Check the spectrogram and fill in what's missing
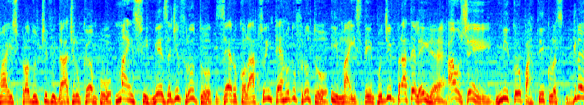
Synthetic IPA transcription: majspɾod̪ut͡ʃivid̪ad͡ʒɪnʊkɐ̃pʊ̰majsfiɾmezɐd͡ʒɪfɾut̪ʊzɛɾʊkolapsʊĩnt̪ɛɾnʊd̪ʊfɾut̪ʊɪmajst̪ẽmpʊd͡ʒɪpɾat̪elejɾɐ̰awʒẽmikɾopaɾt̪ikʊlɐzɡɾɐ̃

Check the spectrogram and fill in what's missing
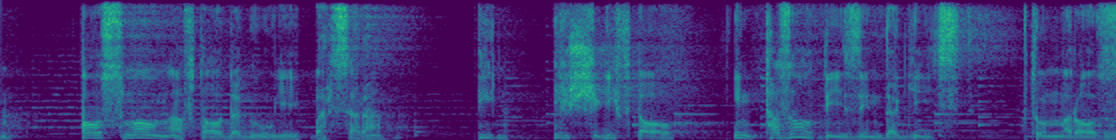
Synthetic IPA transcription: m | ɔːsmɔːna̰ft̪ʰɔːd̪aɡuːjibæɾsaɾam | iniʃiɡift̪ɔː | int̪ʰazɔːd̪izind̪æɡist̪ | t̪ʰumaɾɔːz

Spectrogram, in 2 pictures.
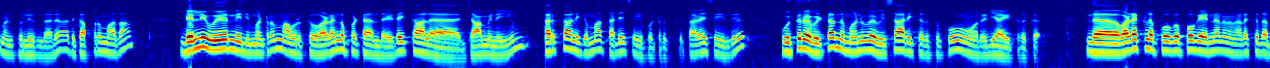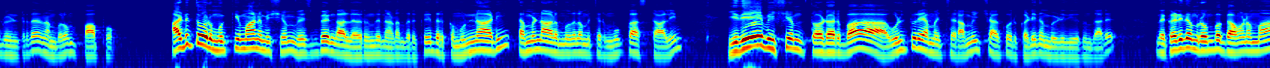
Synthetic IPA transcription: mɛɳɖsɔlːɪɾɯnd̪aːɾɯɐðɯkːɐpːɯɾɐmaːt̪ãː | ɖɛlːiʊjɐɾniːðimɐɳɖrɐmɐʋɐɾɯkːɯʋɐɻɐŋɡɐpːɐʈːɐːnd̪ɐɪɽɐɪkːaːlɐd͡ʒaːmɪnɐjɯmt̪ɐɾkaːlɪɣɐmaːt̪ɐɽɐɪsɛjːɐpːɐʈːɯɾɯkːɯ̥t̪ɐɽɐɪsɛjnd̪ɯ | ʊt̪ːɪɾɐʋɪʈːɯɐnd̪ɐmɐnɯʋɐʋɪsaːɾɪkːɐɾɐt̪ːɯkːʊ̃ɾɛɽɪaːjɪʈːɪɾɯkːɯ | ɪnd̪ɐʋɐɻɐkːɯlɐpoːɣɐpːoːɣɐɛnːɐnːɐnɐɽɐkːɯðɯɐp̬ːɐɽɪnnɾɐðɯnɐmbɐlɯmpaːɾpõ̰ːm | ɐɽɯt̪ːɐɔɾɯmʊkːɪjɐmaːnɐʋɪʂɐjɐmʋɛs̬beŋɡaːllɐɪɾɯnd̪ɯnɐɽɐnd̪ɪɾɯkːɯɪðɐɾkɯmʊnːaːɽit̪ɐmɪɻnaːɽɯmʊðɐlɐmɐɪt͡ʃːɐɾmuːkːaːsʈaːlɪn | ɪðeːʋɪʂɐjɐmt̪ɔɽɐɾbaːʊlt̪ɯɾɐjɐmɐɪt͡ʃːɐɾɐmiːʈʂaːkɯɔɾɯkɐɽɪðɐmʋɛɻɯðiɪɾɯnd̪aːɾɯ | ɪnd̪ɐkɐɽɪðɐmɾɔmbɐɡɐʋɐnɐmaː

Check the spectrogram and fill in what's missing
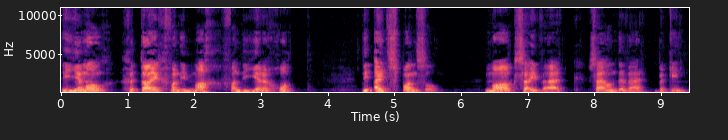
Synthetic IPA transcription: d̥iɦiəməlˠ | χətœɥχfɐndimɐχfɐndiɦiəɾəχɔt̚ | d̥iʔœɥtspɐnsə̰lˠ | mɑːksɛjværk | sɛjɦɐndəværk̚bəkɛn

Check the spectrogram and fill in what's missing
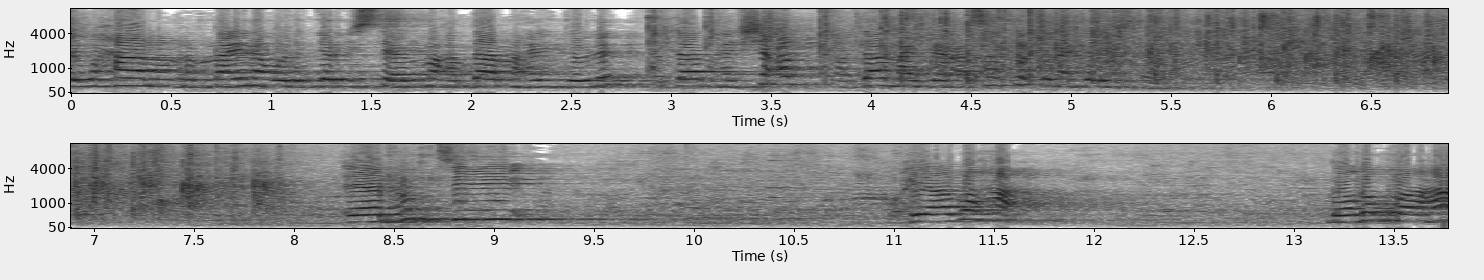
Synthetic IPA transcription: wɑħaːnɐnrɐbnaːɪnaːnwɑðɐɡɐɾɪst̪ʰaːɡmɐɦɐd̪aːnːɐɦɛjd̪ɔwlɐd̪̚hɐd̪aːnːɐɦɛjʃɑʕɑb̚hɐd̪aːnːɐhɛjɡɐnɑʕsɐt̪ʰɔʔɪnaːɡɐɾɪst̪ʰaːn | ʔɛːnrʊnt̪ʰiː | wɑħjaːβɐɦɐ | nɔːɣɐbaːɦɐ

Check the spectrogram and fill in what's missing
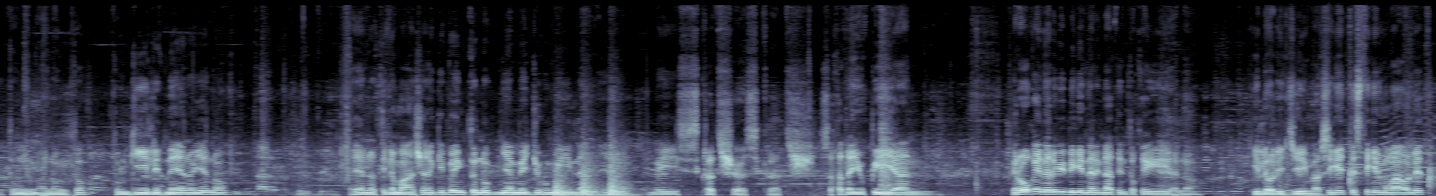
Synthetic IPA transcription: ʔɪt̪oŋɐno̞ŋt̪o̞ɪt̪oŋɡiːlɪd̪̚nɐjanojano̞ | ʔɐjanot̪ɪnɐmaːʔɐnʃanɐŋʔɪbajʊŋt̪ʊnoɡ̚ɲamɛːd͡ʒohʊmiːnɐʔjanomɐjsskɾat̪t͡ʃːɛskɾat̪t͡ʃsɐkɐnɐjʊpiːjɐn | pɛːɾoʔokɛjnɐɾɪnbiːbɪɡajnɐɾɪnːaːt̪ɪnt̪okɛɐno̞kɪlolid͡ʒɛjmɐɾsɪɡɛt̪ːɛst̪ɪŋɪnmoŋaʔʊlɛt̪̚

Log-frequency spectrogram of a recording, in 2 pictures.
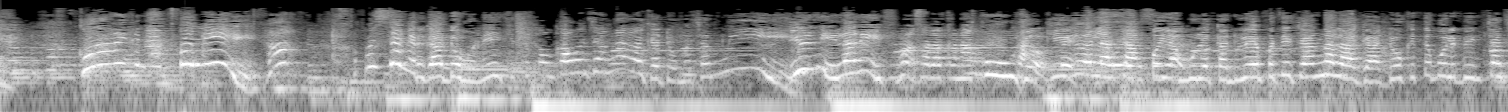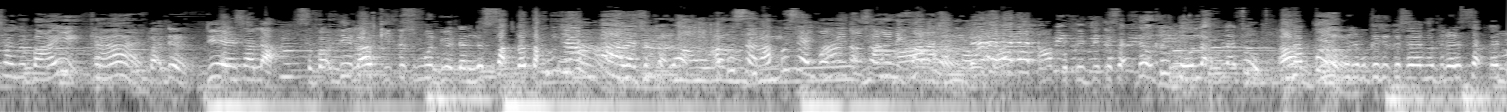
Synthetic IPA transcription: koɾaŋnikənapənihə̃h | pəsakadəɡadʊhnikit̪əkawankawand͡ʒaŋanlahɡadʊhmat͡ʃamnidiənilahnisəbaʔ̚salakanakukiɣəlahsapəjaŋmulukandulujaŋpət̪id͡ʒaŋanlahɡadʊhkit̪əbolɛhbiɲt͡ʃaŋt͡ʃaləbaɪʔkant̪aʔdədiəjaŋsalahsəbap̚diəlahkit̪asəmũaduet̚daləsat̪̚d̪at̪aʔapalad͡ʒakaʔaukapəalapəsaamiusaŋaniaaaialaadaaəkəd͡ʒəkəsaat̪ud̪olaʔ̚dolaʔt̪uaapəəd͡ʒabəkəd͡ʒəkəsajaŋant̪udaləsat̪̚kan

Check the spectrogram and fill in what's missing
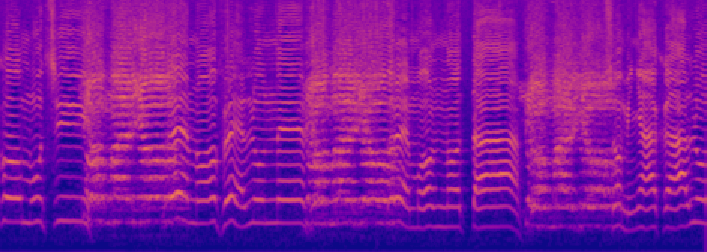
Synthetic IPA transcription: komut͡ʃi | ɾenɔvelune | ɾemonɔt̪a | ʃomĩɲakalu

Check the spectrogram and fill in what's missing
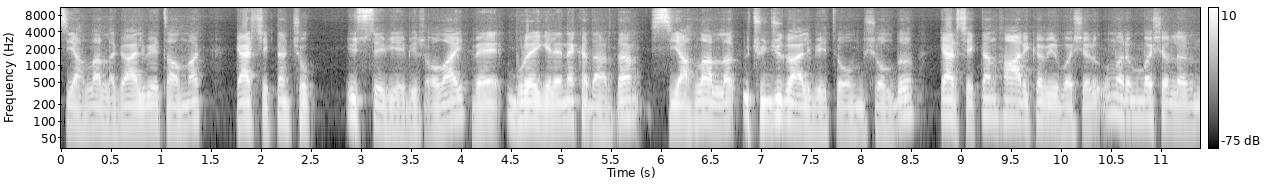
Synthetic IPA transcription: sijahlˠaɾlˠaɡaːlʲibijɛt̪ʰalˠmak̚ | ɟ̥æɾt͡ʃʰɛc̚t̪ʰænt͡ʃʰo̞k̚ | yst̪se̞vijɛbiɾo̞lˠajvɛbuɾajaɟe̞lʲenɛkʰad̪aɾd̪asijaɦlˠaɾlˠayt͡ʃʰynd͡ʒyɡaːlʲibijet̪ʰio̞lˠmuʃo̞lˠd̪ʊ | ɟ̥æɾt͡ʃʰɛc̚t̪ʰænɦaːɾikʰabiɾbaʃaɾɯʔumaɾɯmbaʃaɾɯlˠaɾɯn

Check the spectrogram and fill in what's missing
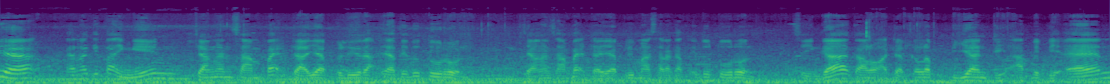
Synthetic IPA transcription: ja | karnakit̪aiŋɪn | d͡ʒ̥a̤ŋansampɛʔd̥a̤jab̥əliɾaʔjat̪it̪ut̪uɾʊn̥ | d͡ʒ̥a̤ŋansampɛʔd̥a̤jab̥əlimaʃaɾakat̪̚it̪ut̪uɾʊn | səɦiŋɡakaload̥a̤kələb̥i̤and̪̥i̤ʔabebeʔɛn

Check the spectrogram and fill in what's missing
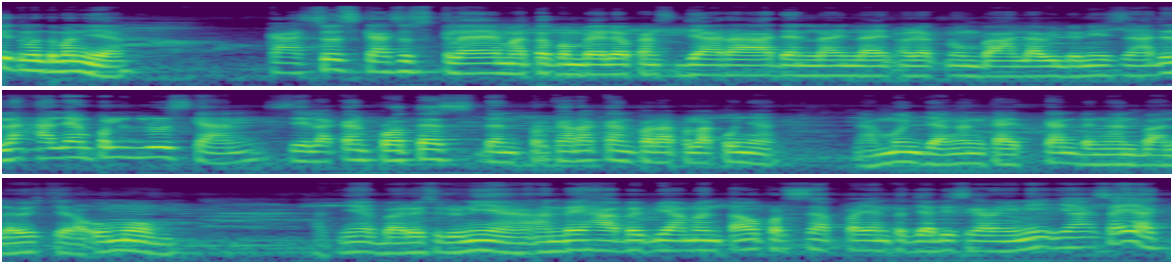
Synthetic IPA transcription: t̪əmant̪əmanja | kasʊskas̬ʊsklɛmat̪awpəmbeleokansəd͡ʒaɾahdanlaɪnlaɪnʔo̰lɛhkənumbaɦanlawiɪndonesiaːdalahhaljaŋpərludiluɾʊskansilakanpɾot̪ɛsdanpərkaɾakanpaɾapəlakuɲa | na̰mʊnd͡ʒaŋankait̪̚kandəŋanbaɦanlawisə̥t͡ʃaɾa̰umʊm | art̪iɲabaluisiduniaːndɛɦabɛpiamant̪aupərsisapajaŋt̪ərd͡ʒadisə̥kaɾaŋinijasaja

